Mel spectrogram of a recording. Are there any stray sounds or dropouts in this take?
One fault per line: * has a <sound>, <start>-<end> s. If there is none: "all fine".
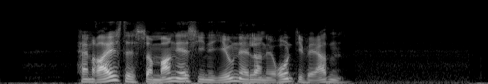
all fine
